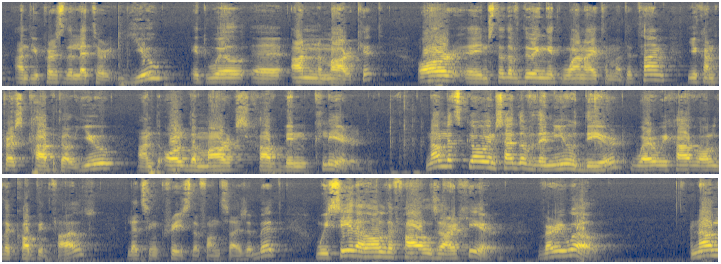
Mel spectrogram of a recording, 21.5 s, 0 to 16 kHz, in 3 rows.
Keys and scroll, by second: 1.2 u, 7.5 shift+u, 11.1 p, 11.4 p, 13.1 Return, 14.8 ctrl+x, 15.0 ctrl+=, 15.2 ctrl+=.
